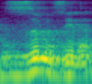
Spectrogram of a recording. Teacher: زا تیز صفیر کی آواز سے ادا ہوتی ہے، زبان اوپر اور نیچے کے دانتوں کے بیچ میں آتی ہے اور جڑتی نہیں ہے، لگتی نہیں ہے۔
